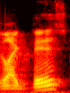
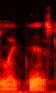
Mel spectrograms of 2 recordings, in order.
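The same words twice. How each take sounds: First: It is said loudly, projected to carry far. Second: It is said softly, close and intimate. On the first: It must reach the back of a theater. "you're reading a play and you're gonna have to say it" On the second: A nearby microphone picks it up. "the microphone's right there and you have to say it"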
